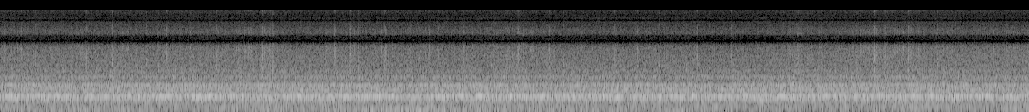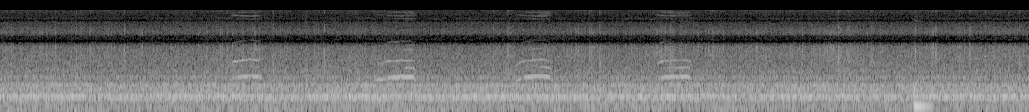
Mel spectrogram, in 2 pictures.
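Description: A bike trainer whirs steadily.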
